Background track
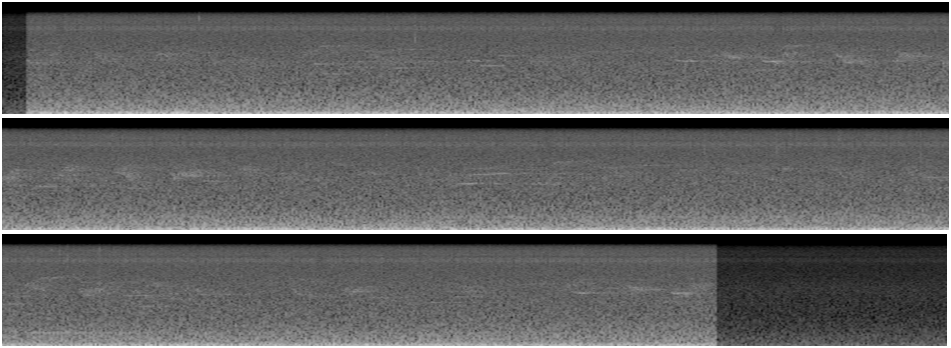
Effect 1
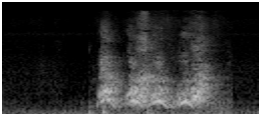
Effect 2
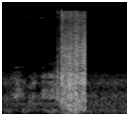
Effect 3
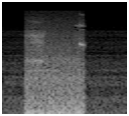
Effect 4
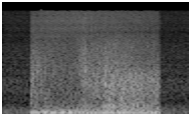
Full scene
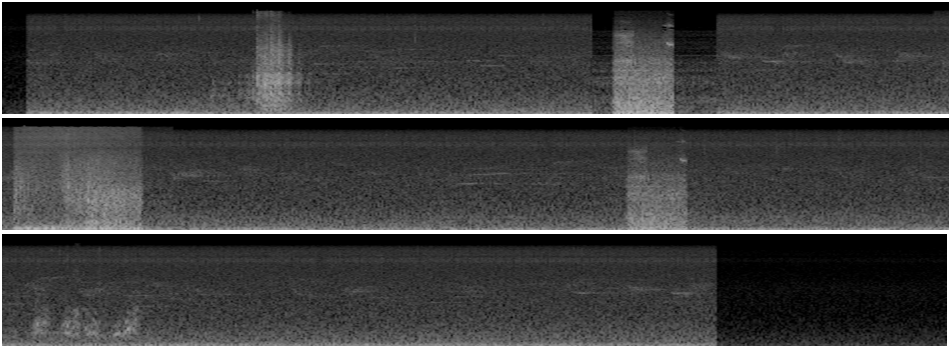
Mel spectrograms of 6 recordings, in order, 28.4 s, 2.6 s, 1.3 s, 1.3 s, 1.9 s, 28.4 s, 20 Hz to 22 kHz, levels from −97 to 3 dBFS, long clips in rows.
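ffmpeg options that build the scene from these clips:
-filter_complex "[3:a]asplit=2[s0][s1];[0:a]volume=0.141[s2];[2:a]asplit=2[s3][s4];[s4]adelay=101,lowpass=f=3300:p=1,volume=0.668,asplit=2[s5][s6];[s6]adelay=101,lowpass=f=3300:p=1,volume=0.28,asplit=2[s7][s8];[s8]adelay=101,lowpass=f=3300:p=1,volume=0.28,asplit=2[s9][s10];[s10]adelay=101,lowpass=f=3300:p=1,volume=0.28[s11];[s3][s5][s7][s9][s11]amix=inputs=5:normalize=0[s12];[1:a]aeval=exprs='val(0)*sin(2*PI*20*n/s)':c=same[s13];[s2]asplit=2[s14][s15];[s14]atrim=end=5.894[s16];[s0]atrim=end=1.25,asetpts=PTS-STARTPTS,volume=0.944[s17];[s15]atrim=start=7.136[s18];[s12]atrim=end=1.25,asetpts=PTS-STARTPTS,volume=0.794,afade=t=in:d=0.004:c=hsin,afade=t=out:st=1.246:d=0.004:c=hsin,adelay=1960[s19];[4:a]atrim=end=1.87,asetpts=PTS-STARTPTS,volume=0.841,afade=t=in:d=0.004:c=hsin,afade=t=out:st=1.866:d=0.004:c=hsin,adelay=410130S[s20];[s1]atrim=end=1.25,asetpts=PTS-STARTPTS,volume=0.531,afade=t=in:d=0.004:c=hsin,afade=t=out:st=1.246:d=0.004:c=hsin,adelay=15490[s21];[s13]atrim=end=2.57,asetpts=PTS-STARTPTS,volume=0.168,afade=t=in:d=0.004:c=hsin,afade=t=out:st=2.566:d=0.004:c=hsin,adelay=18270[s22];[s16][s17]acrossfade=d=0.004:c1=hsin:c2=hsin[s23];[s23][s18]acrossfade=d=0.004:c1=hsin:c2=hsin[s24];[s24][s19][s20][s21][s22]amix=inputs=5:normalize=0"

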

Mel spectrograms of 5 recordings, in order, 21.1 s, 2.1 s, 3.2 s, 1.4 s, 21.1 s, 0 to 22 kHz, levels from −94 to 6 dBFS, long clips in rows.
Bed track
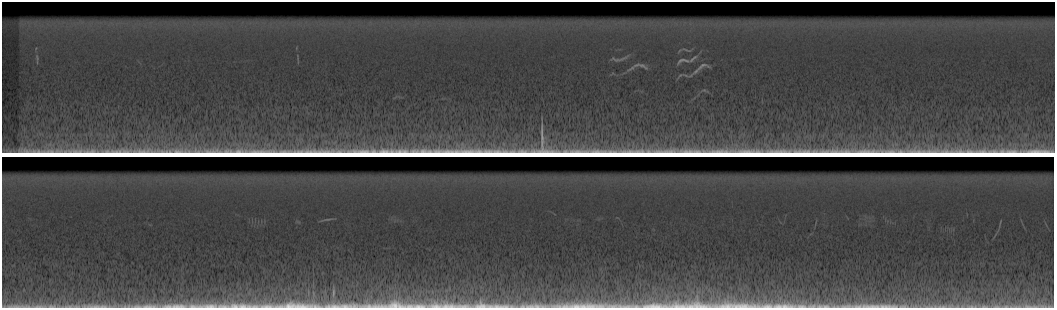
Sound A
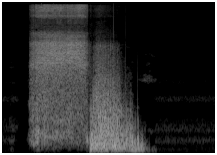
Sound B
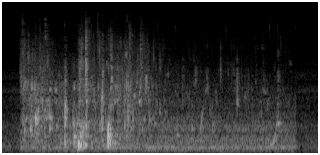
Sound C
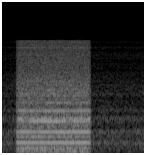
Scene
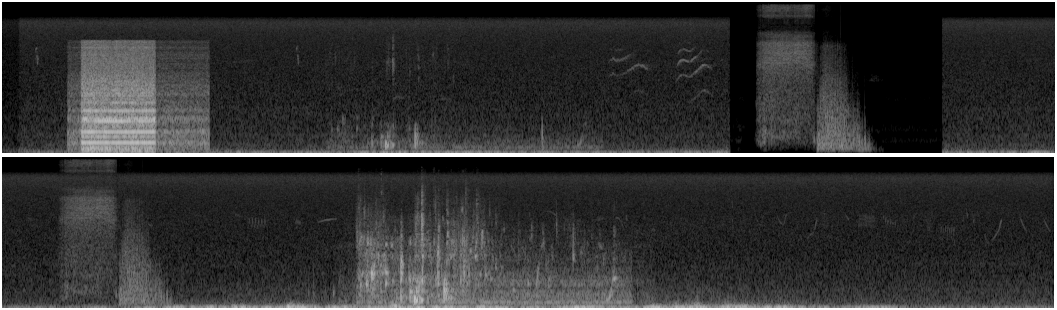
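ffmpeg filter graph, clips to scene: -filter_complex "[2:a]asplit=2[s0][s1];[1:a]asplit=2[s2][s3];[0:a]volume=0.2[s4];[3:a]alimiter=level_in=37.6:limit=0.891:release=50:level=0:latency=1[s5];[s0]firequalizer=gain_entry='entry(220,0);entry(1200,-28);entry(4200,0)':delay=0.05:min_phase=1[s6];[s3]dynaudnorm=f=260:g=3:m=1.68[s7];[s1]alimiter=level_in=5.31:limit=0.891:release=50:level=0:latency=1[s8];[s4]asplit=2[s9][s10];[s9]atrim=end=7.274[s11];[s2]atrim=end=2.13,asetpts=PTS-STARTPTS,volume=0.316[s12];[s10]atrim=start=9.396[s13];[s5]atrim=end=1.42,asetpts=PTS-STARTPTS,volume=0.299,afade=t=in:d=0.004:c=hsin,afade=t=out:st=1.416:d=0.004:c=hsin,adelay=650[s14];[s6]atrim=end=3.16,asetpts=PTS-STARTPTS,volume=0.316,afade=t=in:d=0.004:c=hsin,afade=t=out:st=3.156:d=0.004:c=hsin,adelay=3070[s15];[s7]atrim=end=2.13,asetpts=PTS-STARTPTS,volume=0.178,afade=t=in:d=0.004:c=hsin,afade=t=out:st=2.126:d=0.004:c=hsin,adelay=477162S[s16];[s8]atrim=end=3.16,asetpts=PTS-STARTPTS,volume=0.299,afade=t=in:d=0.004:c=hsin,afade=t=out:st=3.156:d=0.004:c=hsin,adelay=13890[s17];[s11][s12]acrossfade=d=0.004:c1=hsin:c2=hsin[s18];[s18][s13]acrossfade=d=0.004:c1=hsin:c2=hsin[s19];[s19][s14][s15][s16][s17]amix=inputs=5:normalize=0"

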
